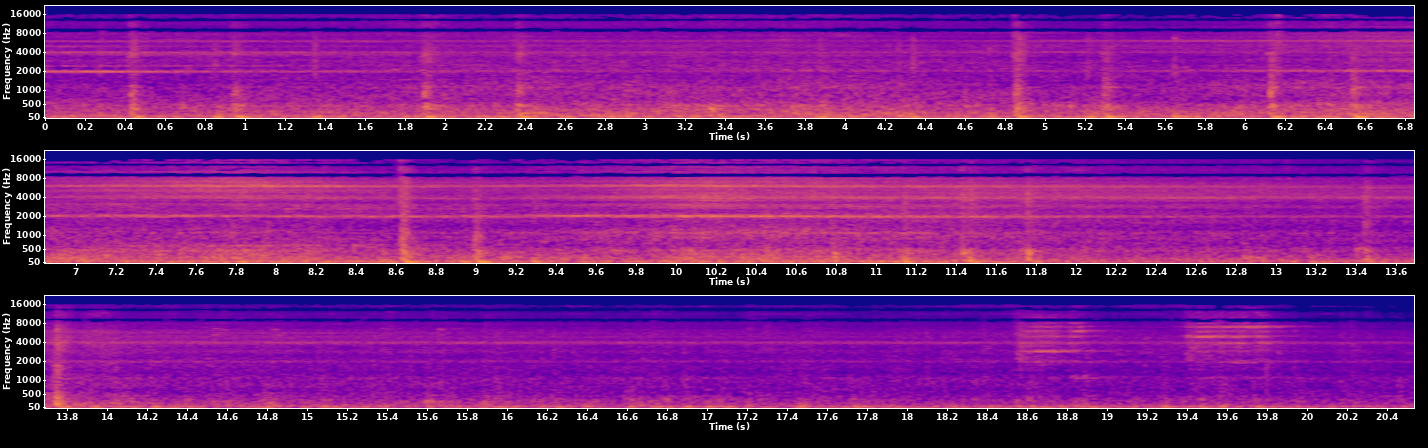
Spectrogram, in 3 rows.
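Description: Northern Class 333 electric multiple unit passing close by: a low rolling rumble with irregular clicks of the wheels over the rail joints, and a steady high whine with overtones above it. It eases somewhat in the last few seconds.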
